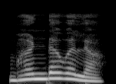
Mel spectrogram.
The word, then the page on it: ಭಿಂಡಿವಾಲ: Kannada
